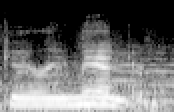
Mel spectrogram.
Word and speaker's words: gerrymander: drew resembled a salamander hence the term gary mander but for the sake of the argument we'll just continue to pronounce it wrong because odds are if you pronounce it right people will tell you you're saying it wrong back to gerrymandering with the j sound jerry if that even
